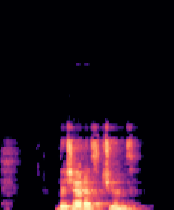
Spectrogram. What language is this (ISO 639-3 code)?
kab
